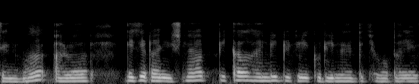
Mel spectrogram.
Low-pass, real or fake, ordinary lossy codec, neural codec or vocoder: 7.2 kHz; fake; none; codec, 16 kHz, 2 kbps, FreqCodec, smaller model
